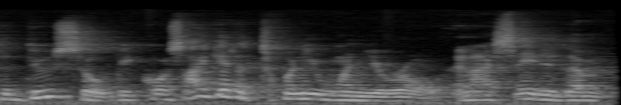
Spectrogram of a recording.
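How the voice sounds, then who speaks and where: A man with a New York accent at a fairly quick pace, lively intonation, audible room echo and music in the background. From New York City (Spanish Harlem). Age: 80s+. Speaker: retiree interviewee. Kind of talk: interview.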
